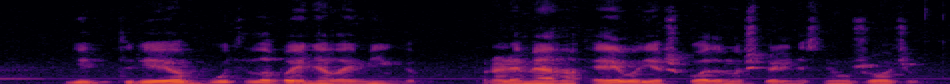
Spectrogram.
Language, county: Lithuanian, Utena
